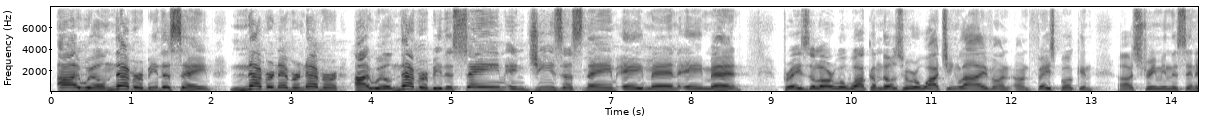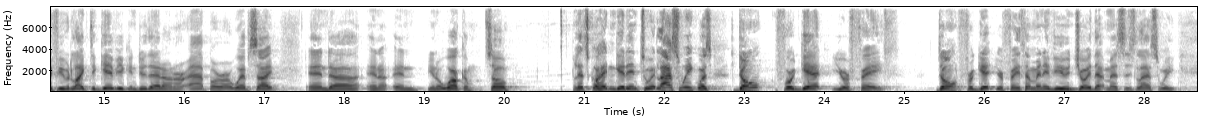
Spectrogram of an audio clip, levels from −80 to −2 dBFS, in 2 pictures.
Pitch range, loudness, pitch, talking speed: 140-185 Hz, -22 LUFS, 165 Hz, 190 wpm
